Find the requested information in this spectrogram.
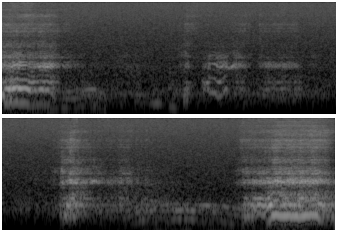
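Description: Rough, rattling snores on the breaths, in three episodes, with quiet gaps between them.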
